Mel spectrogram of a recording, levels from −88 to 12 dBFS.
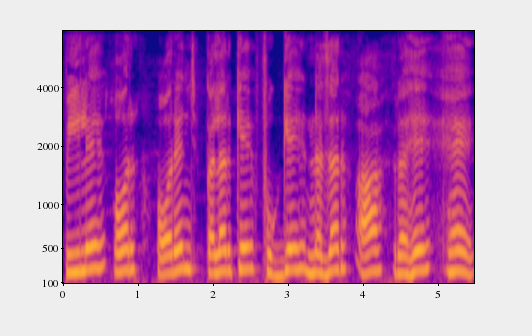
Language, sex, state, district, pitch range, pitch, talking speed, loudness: Hindi, male, Madhya Pradesh, Dhar, 215-250 Hz, 235 Hz, 110 wpm, -12 LUFS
